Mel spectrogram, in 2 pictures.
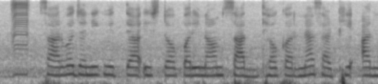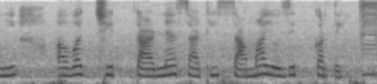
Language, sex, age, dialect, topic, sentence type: Marathi, female, 18-24, Varhadi, banking, statement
